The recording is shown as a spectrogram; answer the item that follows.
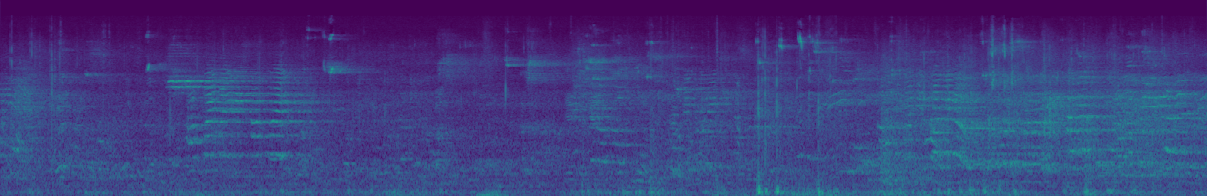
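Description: Women futsal players calling out to each other on court in a large sports hall, with a few sharp kicks of the ball about eleven to twelve seconds in.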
